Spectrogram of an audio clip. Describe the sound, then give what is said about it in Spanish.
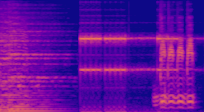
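A loud, steady electronic beep tone in a radio advertisement for online shopping cuts in after a brief burst of music and holds for nearly two seconds, with a voice briefly overlapping it near the end. “Si al ir a comprar por internet te suena este bip, en tu cabeza y decides comprar a empresas españolas, damos este anuncio por bueno.”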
